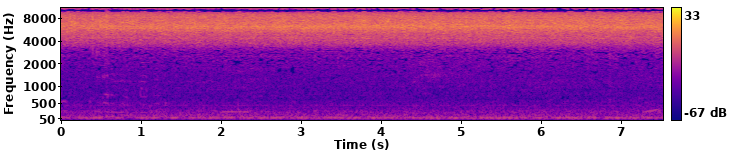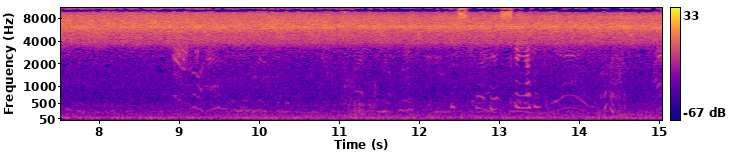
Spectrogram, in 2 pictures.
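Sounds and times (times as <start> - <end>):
high-pitched insect chorus: 0.0 - 15.0
low even rumble: 10.8 - 15.0.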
